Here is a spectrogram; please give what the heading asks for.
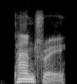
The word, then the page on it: pantry: British English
